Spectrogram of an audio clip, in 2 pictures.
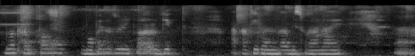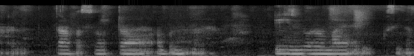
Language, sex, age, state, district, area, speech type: Assamese, female, 18-30, Assam, Jorhat, urban, spontaneous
